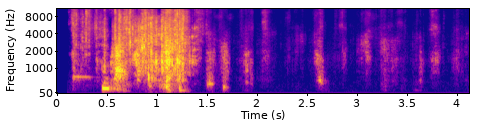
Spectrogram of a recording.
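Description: Clear plastic disposable piping bag crinkling as it is handled: a dense burst of crackling for about the first second and a half, then scattered small crackles.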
